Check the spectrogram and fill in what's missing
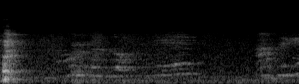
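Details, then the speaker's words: Nurse-guided effective cough technique for an adult male patient to clear sputum, after breathing relaxation: one hand on the chest and one below, deep breath, hold 3 seconds, then cough; only a little sputum comes up. "Jadi batuk efektif itu seperti ini Pak, tangan satu di dada dan satunya di bawah. Kita tarik nafas, tahan 3 detik."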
